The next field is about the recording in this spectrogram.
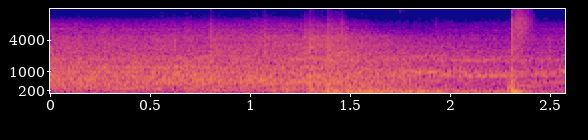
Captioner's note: screeching tires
